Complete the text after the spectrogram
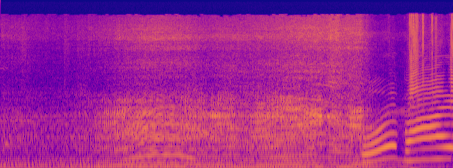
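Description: A motorcycle engine revs up and down loudly nearby.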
